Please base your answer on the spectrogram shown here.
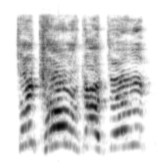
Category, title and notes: Speech > Solo speech
Battle - Take cover GD
Yelling someone to take cover Voice - Timothy Whiting
Combat, Battle, Scream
